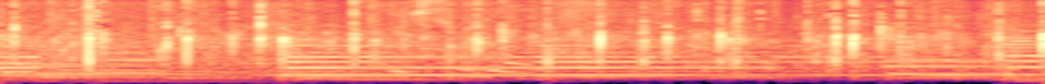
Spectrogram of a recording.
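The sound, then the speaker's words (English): A church audience claps during a Sunday service: sharp, scattered claps sound over sustained musical tones, with voices mixed in. “What a Sunday. What a Sunday. Keep clapping, baby.”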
